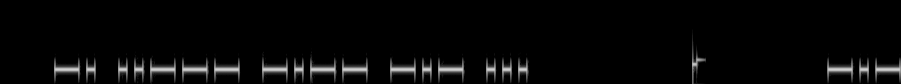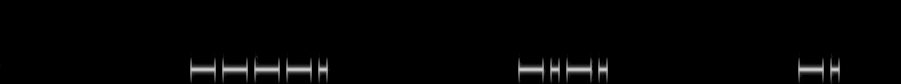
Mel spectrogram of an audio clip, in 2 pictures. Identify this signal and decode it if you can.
Morse code, heard as a keyed tone, about 15 wpm, spaced as for 7 wpm, 700 Hz. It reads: N2YKS K9CN
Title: USA Call Signs - 5 Characters - 8x Character Spacing - 15wpm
